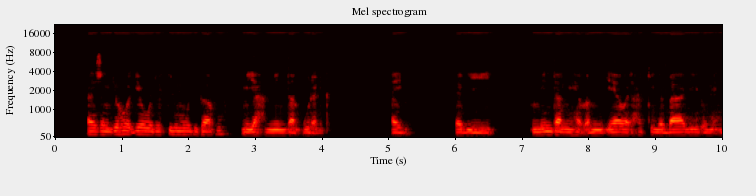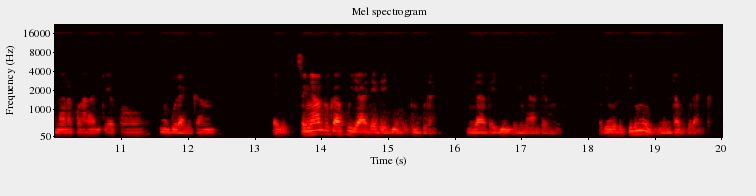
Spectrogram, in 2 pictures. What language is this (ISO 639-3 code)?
ffm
